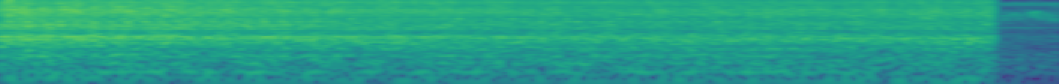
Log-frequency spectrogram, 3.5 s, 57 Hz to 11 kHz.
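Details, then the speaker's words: 2001 Pontiac Aztek GT after an oil change (old oil contained Seafoam): steady, even idle under a smooth hiss with no knocks or ticks; engine sounds healthy, though the oil pressure switch is faulty and stuck closed. "sounds good here take a quick gander under here that's fine but it sounds good sounds okay"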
